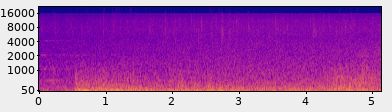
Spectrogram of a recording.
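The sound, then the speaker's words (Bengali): A sudden, heavy downpour on a cloudy day bursts in after about half a second and becomes a loud, dense, steady roar of rain that continues to the end, with no voices. “মকলেনের কাছাকাছি পৌঁছতেই ঝেঁপে বৃষ্টি এলো। সকাল থেকে মেঘ করেছিল কিন্তু বৃষ্টির কোনো পূর্বাভাস পাওয়া যায়নি।”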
